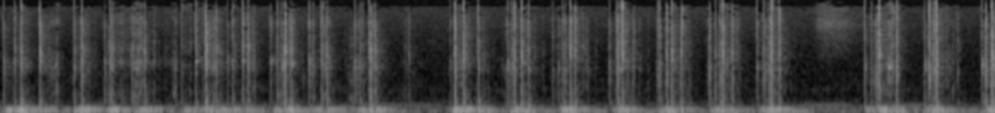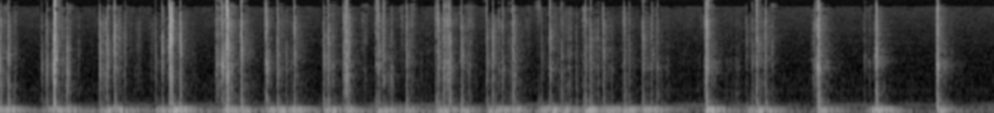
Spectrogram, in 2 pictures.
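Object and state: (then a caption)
Leather-look notebook cover, tapped and scratched. Both hands tap and scratch with fingertips and short nails on the cover of a closed, brown, embossed leather-look notebook resting on a wooden chest. Quick, uneven taps come at a rapid pace over soft scratching, each hit short and dry with a dull, low-heavy thud and little high detail, beneath a faint steady low hum.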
